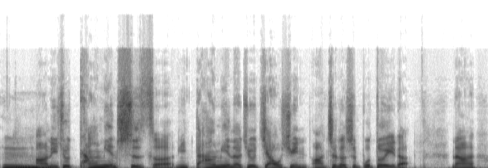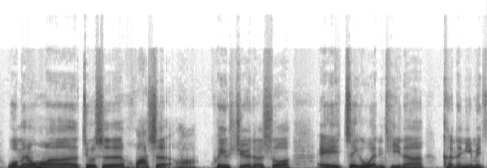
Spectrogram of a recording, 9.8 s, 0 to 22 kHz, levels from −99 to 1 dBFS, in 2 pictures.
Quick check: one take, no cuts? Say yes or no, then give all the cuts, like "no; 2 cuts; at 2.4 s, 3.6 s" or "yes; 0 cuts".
yes; 0 cuts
